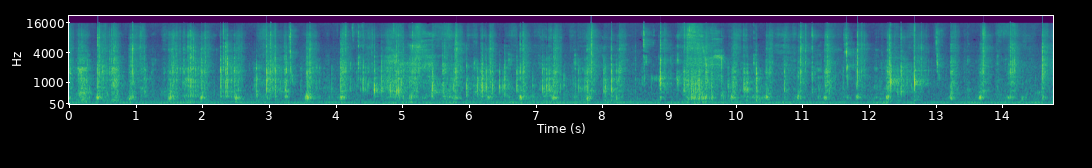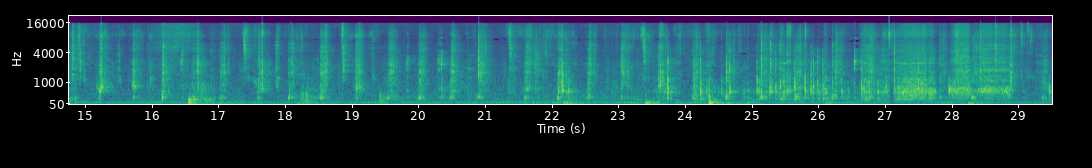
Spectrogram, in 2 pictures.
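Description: Close-miked crunchy chewing of black sesame seeds and buckwheat with passion fruit: a dense, continuous stream of small crackling crunches.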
